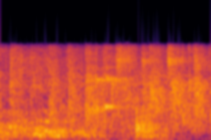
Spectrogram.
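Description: Audience applauding: many people clapping at once, with a dense, irregular run of claps.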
